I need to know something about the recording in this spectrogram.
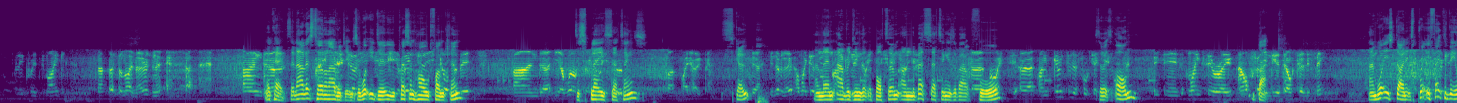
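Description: A distant voice comes thin and crackly through a radio loudspeaker.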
